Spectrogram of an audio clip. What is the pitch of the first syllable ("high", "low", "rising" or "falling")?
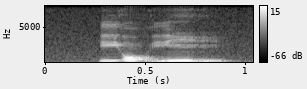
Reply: falling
